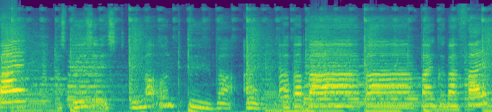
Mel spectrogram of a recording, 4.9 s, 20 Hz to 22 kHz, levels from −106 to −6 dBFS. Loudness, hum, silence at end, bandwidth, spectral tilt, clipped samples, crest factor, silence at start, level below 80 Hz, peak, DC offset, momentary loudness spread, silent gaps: -13 LUFS; none; 0 s; 19.5 kHz; -4.5 dB/octave; 1%; 12 dB; 0 s; -28 dBFS; 0 dBFS; under 0.1%; 10 LU; none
